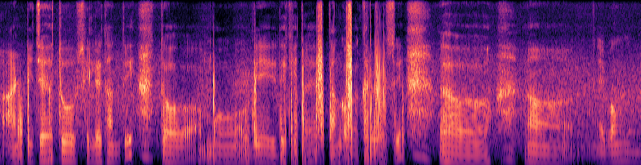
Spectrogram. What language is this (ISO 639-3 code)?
ori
